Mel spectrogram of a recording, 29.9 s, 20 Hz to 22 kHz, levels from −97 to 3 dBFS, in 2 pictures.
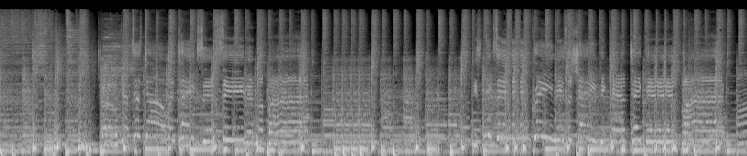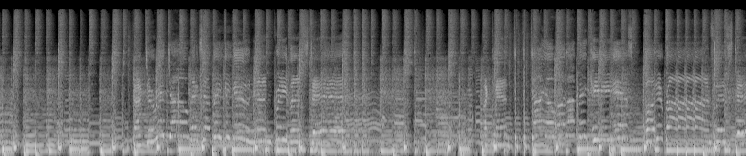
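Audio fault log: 6.83–7.34, 10.24–10.58, 13.14–13.48, 16.56–16.73, 19.46–19.63, 22.02–22.36, 25.26–25.60, 28.50–29.01 s: repeated buffer. A stuttering loop of a roughly 171 ms chunk, replayed one to three extra times with hard joins. The late-arriving audio fits an 8192-sample buffer.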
